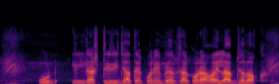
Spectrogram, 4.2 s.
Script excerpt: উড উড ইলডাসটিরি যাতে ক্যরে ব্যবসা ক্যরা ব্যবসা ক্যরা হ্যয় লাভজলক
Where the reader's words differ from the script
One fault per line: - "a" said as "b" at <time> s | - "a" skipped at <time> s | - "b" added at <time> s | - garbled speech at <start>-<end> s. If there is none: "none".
- "উড" skipped at 0.8 s
- "ব্যবসা ক্যরা" skipped at 3.1 s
